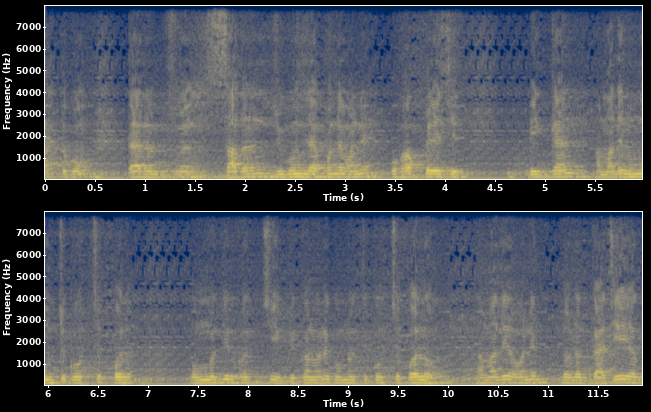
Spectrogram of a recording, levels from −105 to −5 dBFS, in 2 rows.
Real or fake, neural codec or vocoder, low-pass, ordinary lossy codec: fake; codec, 16 kHz, 0.4 kbps, LongCat-Audio-Codec; none; none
